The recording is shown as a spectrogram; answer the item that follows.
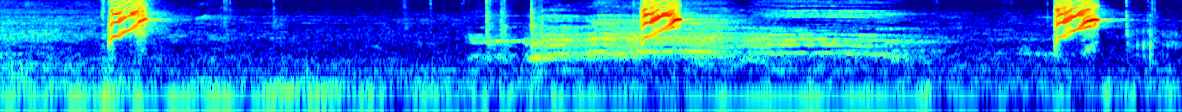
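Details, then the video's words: Female canary calling to stimulate males to sing: three sharp, very high notes sweeping steeply downward, about two and a half seconds apart, with a softer wavering, tonal sound between them. "PANCINGAN KENARI BETINA MEMANGGIL JANTAN"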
